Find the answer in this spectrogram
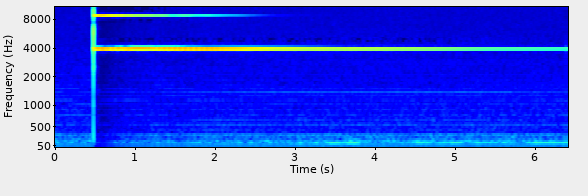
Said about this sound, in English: I'm going to ring my bell once to start and once to end.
